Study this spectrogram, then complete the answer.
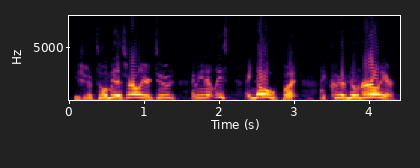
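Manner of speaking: high, loud panicked ranting; freaking out. Acted. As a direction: rant in rising panic at his friend. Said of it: "he's majorly freaking out".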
